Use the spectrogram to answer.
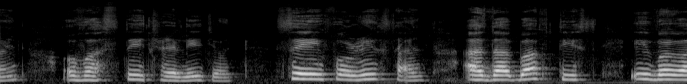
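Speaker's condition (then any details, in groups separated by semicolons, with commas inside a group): Cerebral palsy; from birth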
